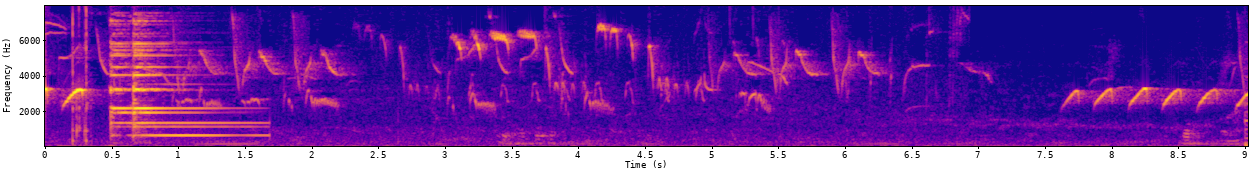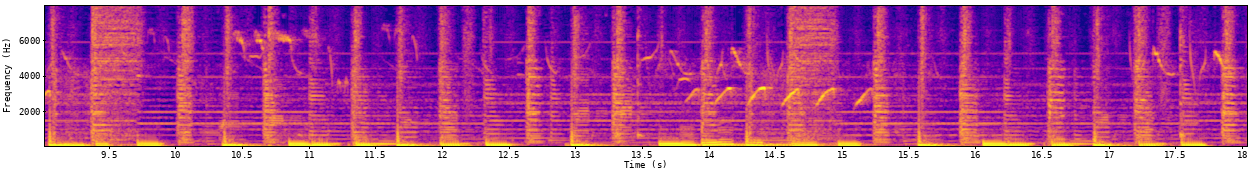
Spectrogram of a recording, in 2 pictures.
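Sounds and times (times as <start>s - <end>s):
small birds chirping: 0.0s - 18.0s
bell-like chime: 0.5s - 1.7s.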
